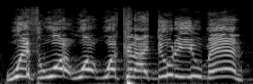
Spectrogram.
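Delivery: high, baffled pleading; incredulous protest. Acted. Streamer asking his accuser what he could do, incredulous protest.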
